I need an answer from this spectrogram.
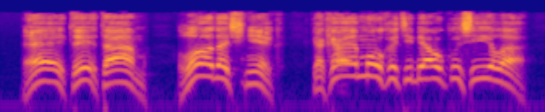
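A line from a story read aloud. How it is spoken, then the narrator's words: Shouting. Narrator (Russian): закричал Антифер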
